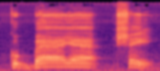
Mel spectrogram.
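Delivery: very slow, drawn-out Egyptian Arabic request; Egyptian Arabic accent. Shown as a demonstration. Teacher showing the Egyptian way to order tea. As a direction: ask for tea the Egyptian way, slowly. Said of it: "orang Mesir akan mengatakan".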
